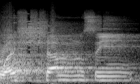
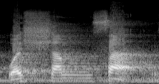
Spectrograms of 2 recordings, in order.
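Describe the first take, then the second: First: The word ends with an i vowel. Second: The word ends with an a vowel. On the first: "atau wasyamsi" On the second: "dibaca wasyamsa misalnya"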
